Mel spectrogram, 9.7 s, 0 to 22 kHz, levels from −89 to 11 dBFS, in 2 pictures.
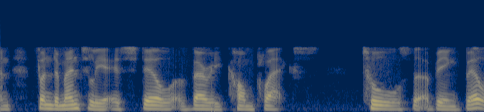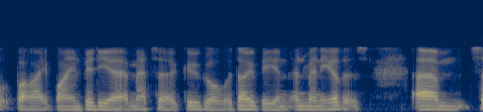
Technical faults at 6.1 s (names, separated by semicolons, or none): packet loss with pitch repetition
